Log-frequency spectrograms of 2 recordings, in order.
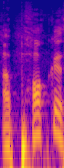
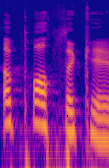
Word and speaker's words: apothecary: but uh it's uh it's at the bards apoca there i think it's the first time i've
